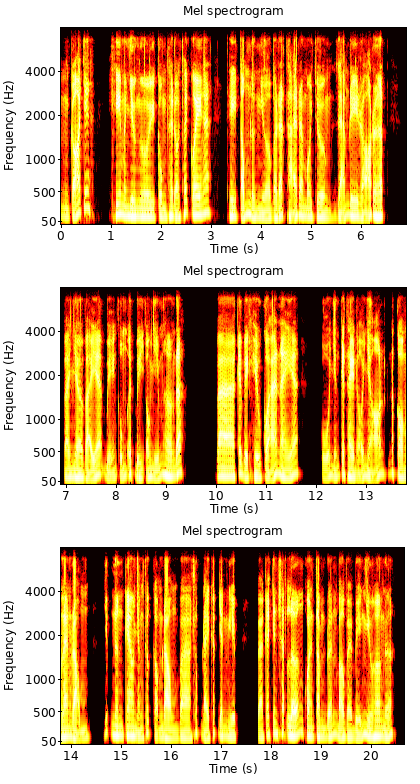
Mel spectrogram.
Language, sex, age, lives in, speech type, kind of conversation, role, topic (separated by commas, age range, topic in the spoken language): Vietnamese, male, 30-34, Vietnam, read, expert-assistant, expert, Vì sao cần bảo vệ biển và đại dương?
